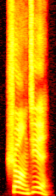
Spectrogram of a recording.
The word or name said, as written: 上进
